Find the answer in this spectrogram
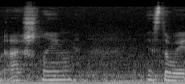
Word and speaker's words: Aisling: The only thing I have with the name Aisling is the way it's spelled. I might spell it differently. I might spell it more the Americanized way and pronunciation way, because the AIS, I wouldn't think Ash.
